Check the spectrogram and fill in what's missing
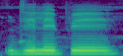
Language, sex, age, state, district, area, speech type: Bengali, male, 18-30, West Bengal, Birbhum, urban, spontaneous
